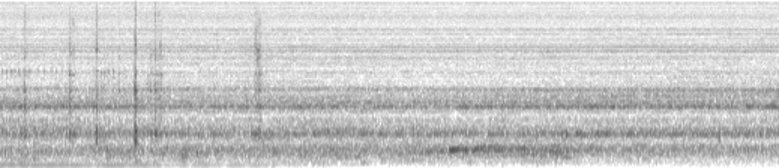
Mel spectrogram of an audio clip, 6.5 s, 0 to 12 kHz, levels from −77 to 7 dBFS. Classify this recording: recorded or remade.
recorded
